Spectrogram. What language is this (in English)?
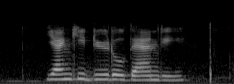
English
